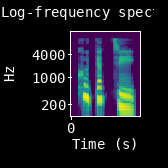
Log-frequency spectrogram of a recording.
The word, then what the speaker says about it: 코딱지: The pronunciation of this word is closer to 코딱지.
